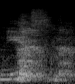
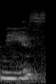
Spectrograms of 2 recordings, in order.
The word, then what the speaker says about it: Nice: head to France and Nice. I don't have a picture of Nice up here, but Nice is kind of like Southern California. It is a resort town. It's pronounced Nice, not nice.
